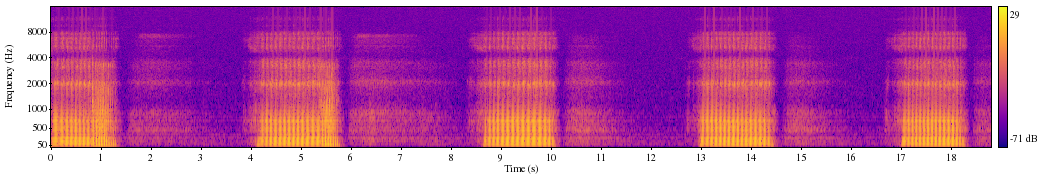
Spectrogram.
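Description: Loud, rattling snores on each in-breath with quieter out-breaths, about 14 breaths a minute, steady and regular: ordinary snoring.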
